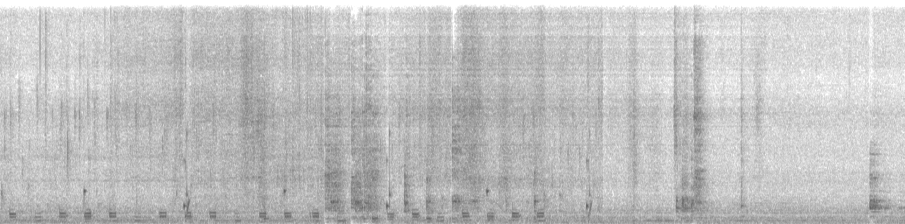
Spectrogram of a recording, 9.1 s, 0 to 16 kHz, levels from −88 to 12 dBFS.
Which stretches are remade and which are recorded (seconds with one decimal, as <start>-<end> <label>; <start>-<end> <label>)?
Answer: 0.0-3.1 recorded; 3.1-7.7 remade; 7.7-9.1 recorded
